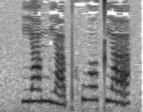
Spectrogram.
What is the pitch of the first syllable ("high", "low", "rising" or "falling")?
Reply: high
